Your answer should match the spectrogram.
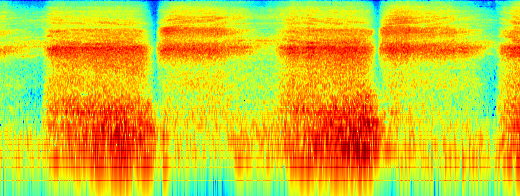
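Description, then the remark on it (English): Several long, breathy inhalations follow one another, each a rushing, hissing draw of air lasting over a second, separated by brief pauses, as three people suck laughing gas from balloons. “I'm watching three people suck balloons.”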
